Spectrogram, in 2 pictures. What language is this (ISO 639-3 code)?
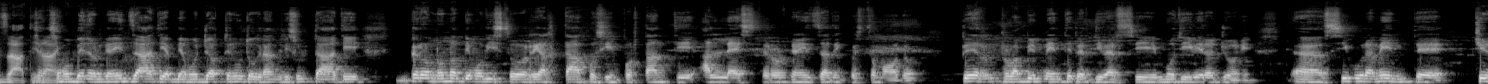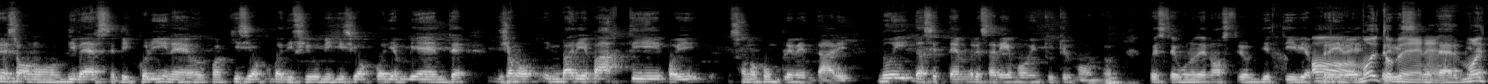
ita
